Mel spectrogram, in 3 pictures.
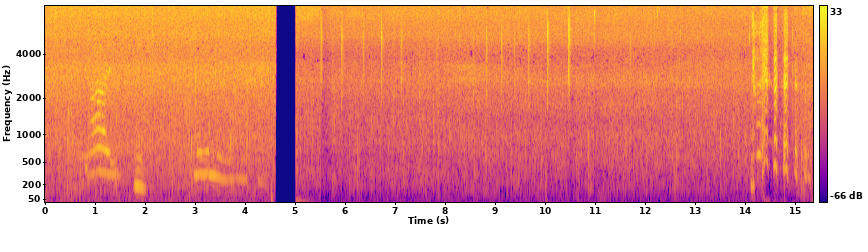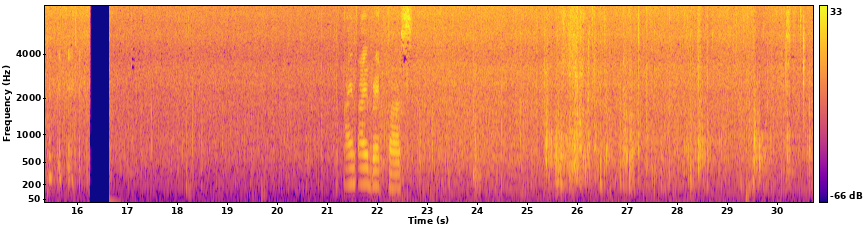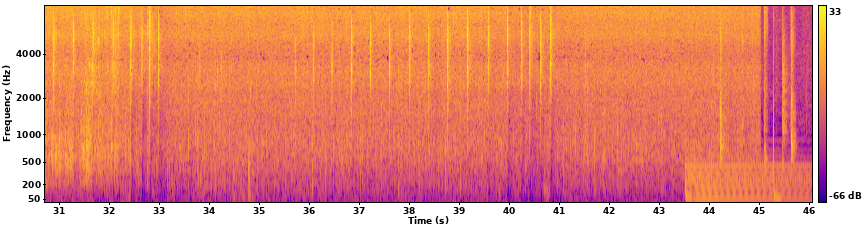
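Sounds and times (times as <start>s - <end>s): steady rain falling: 0.0s - 46.0s
sharp drip clicks: 5.4s - 7.9s, 8.8s - 10.6s, 30.4s - 33.1s, 36.4s - 41.0s.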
